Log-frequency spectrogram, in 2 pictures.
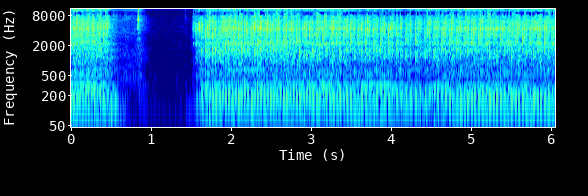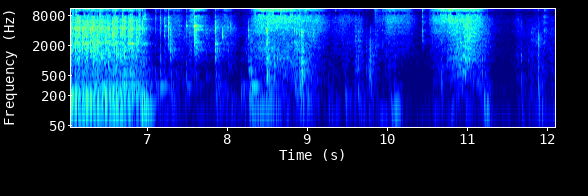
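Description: Sewing machine stitching a half-inch seam along the top of a PacSac bag, with a brief start, a pause, then a long steady loud run of stitching, followed by shorter bursts and handling noises up close.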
